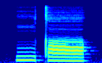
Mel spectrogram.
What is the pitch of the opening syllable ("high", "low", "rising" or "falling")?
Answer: low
